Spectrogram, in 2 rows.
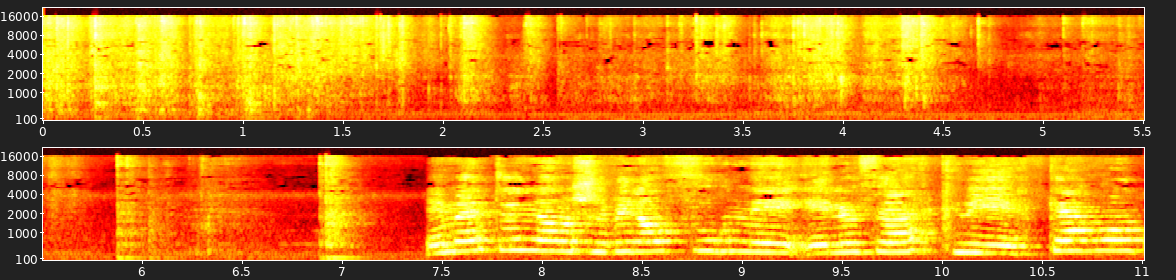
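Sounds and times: scissors snipping paper: 0.0 - 4.7
parchment paper crinkling: 0.0 - 5.8.

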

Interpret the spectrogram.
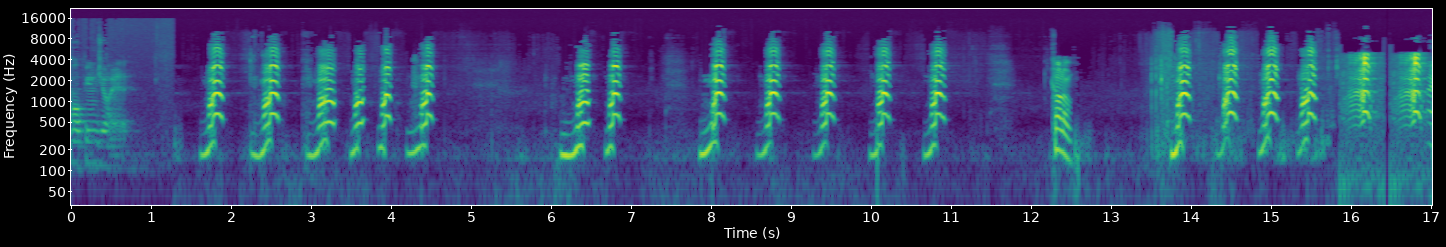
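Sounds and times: goose honking: 1.6 - 4.6, 6.1 - 7.0, 7.8 - 11.1, 13.8 - 17.0.

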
